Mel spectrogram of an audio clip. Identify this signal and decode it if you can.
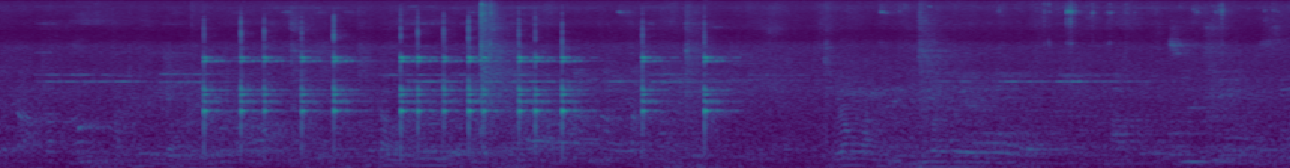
Irregular taps on glass, with room echo and the noise of a subway station. There is no code.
